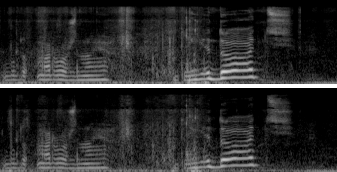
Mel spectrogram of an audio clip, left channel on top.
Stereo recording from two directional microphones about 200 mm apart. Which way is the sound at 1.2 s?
55° left (ahead or behind).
